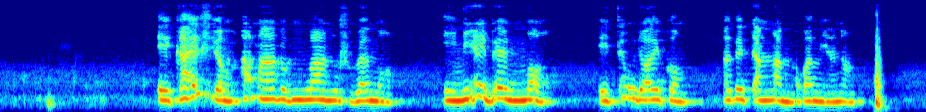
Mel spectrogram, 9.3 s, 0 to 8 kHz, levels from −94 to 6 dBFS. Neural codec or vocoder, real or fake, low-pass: codec, 16 kHz, 4 kbps, FunCodec, trained on LibriTTS, 50 frames a second; fake; 7.2 kHz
